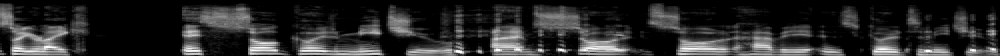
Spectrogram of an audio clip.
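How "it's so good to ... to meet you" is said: put-on slurring, much slower. Retelling meeting friends of friends while drunk; imitating drunken slurring. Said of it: "you know you're slurring your words".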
